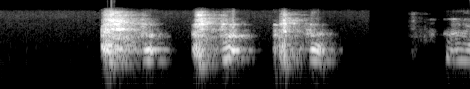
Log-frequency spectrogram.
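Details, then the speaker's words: Voluntary cough during a physical examination (semiology class auscultation demonstration): patient asked to cough while the examiner auscultates; three short, sharp coughs in quick succession, with no wet or rattling quality evident. "una vez que le pido a mi paciente que hable le voy a pedir a mi paciente que tosa yo voy a realizar la ocultación"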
